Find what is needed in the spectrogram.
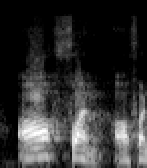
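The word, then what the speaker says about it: often: ऑफन यहाँ पर भी टी, ऑफ्टन लिस्टन नहीं पढ़ रहे, ठीक है।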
